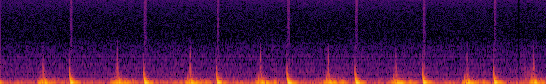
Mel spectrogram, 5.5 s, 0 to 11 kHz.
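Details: Steady, soft, regular lub-dub heartbeat, about 85 beats a minute, recorded in real time; ordinary normal heart sounds.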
